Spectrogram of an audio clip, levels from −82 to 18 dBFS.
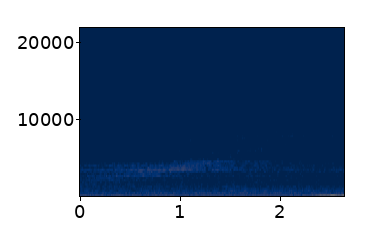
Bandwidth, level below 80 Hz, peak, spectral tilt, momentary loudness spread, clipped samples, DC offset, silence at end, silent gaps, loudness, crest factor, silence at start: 9.2 kHz; -58 dBFS; -36 dBFS; -4 dB/octave; 3 LU; under 0.1%; under 0.1%; 0 s; none; -65 LUFS; 18 dB; 0 s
